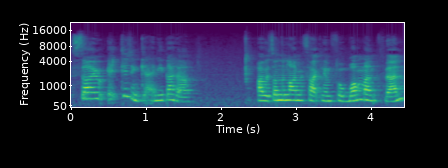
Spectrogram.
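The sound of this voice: A woman with a fairly high pitch speaks amid audible room echo. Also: ordinary pitch variation, moderate pace.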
